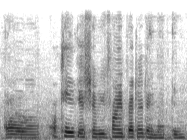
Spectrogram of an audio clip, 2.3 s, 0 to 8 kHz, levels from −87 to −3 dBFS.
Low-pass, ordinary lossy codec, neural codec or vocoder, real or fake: 7.2 kHz; none; codec, 44.1 kHz, 3.4 kbps, Pupu-Codec; fake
